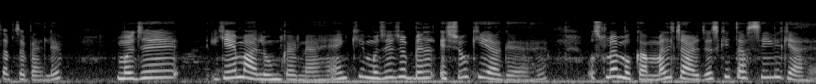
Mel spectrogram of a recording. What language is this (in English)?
Urdu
